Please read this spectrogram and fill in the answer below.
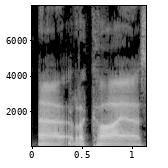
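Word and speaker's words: Rakaia: And that's Gunner Percy Stewart Collison, who came from Barhill, Rakea, if I'm saying that correctly. – Yeah, I will say in New Zealand accent so people know what you're talking about. So yes. – Rakea, so famous for the Rakea Gorge.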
